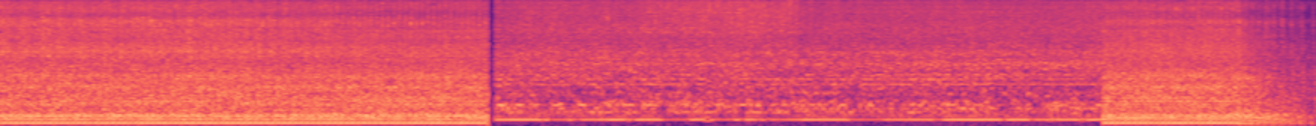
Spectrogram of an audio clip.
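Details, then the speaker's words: Craftsman lawnmower that ran again after spraying carburetor cleaner: the small single-cylinder engine holds a steady, even buzz with no knocking or surging. A normal running engine; only a cable still needs lubing. "So the mower runs pretty good. It's pretty much ready to sell other than that cable."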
